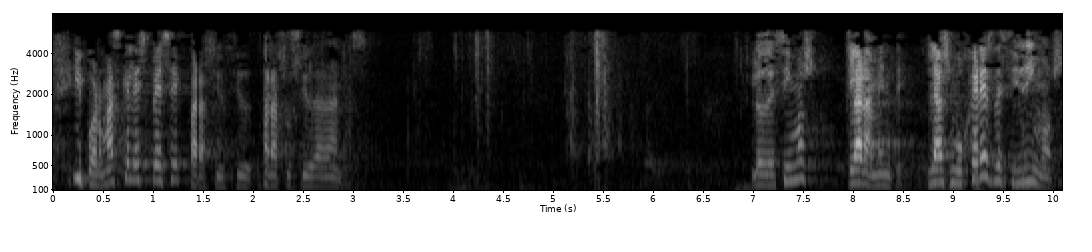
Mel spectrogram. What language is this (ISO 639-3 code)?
spa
